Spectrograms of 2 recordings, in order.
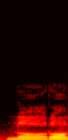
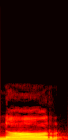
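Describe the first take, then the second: First: "نارا" ending in an open "aa"; long final vowel. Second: "نار" stopped on the "r", no final vowel; wrong clipped ending. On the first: Teacher shows correct pause form, final "aa". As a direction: carry "نارا" through to a long "raa". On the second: Teacher shows what pausing doesn't give, bare "r". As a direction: end "نار" on the bare consonant. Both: Shown as a demonstration.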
